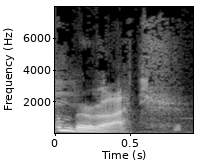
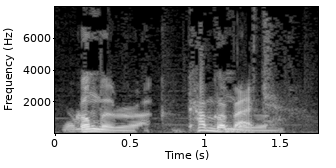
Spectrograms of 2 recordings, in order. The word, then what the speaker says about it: Cumberbatch: Cumberbatch. – Cumberbatch.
